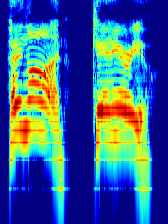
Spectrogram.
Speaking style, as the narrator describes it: hollered back

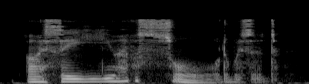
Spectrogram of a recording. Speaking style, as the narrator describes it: he said quietly

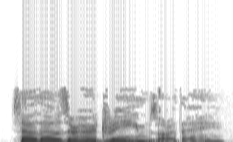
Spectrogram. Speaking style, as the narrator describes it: Carlinia said coolly

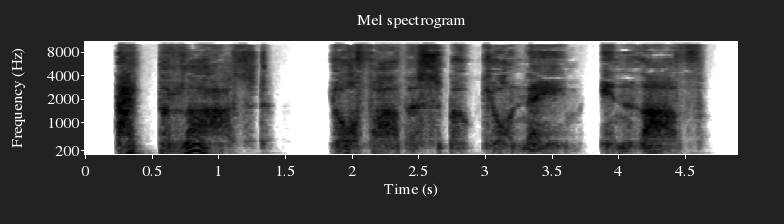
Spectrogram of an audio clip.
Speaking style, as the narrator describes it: In a near whisper, Macross said

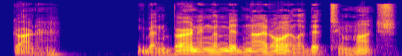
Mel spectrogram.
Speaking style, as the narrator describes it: Sandecker said in a concerned tone

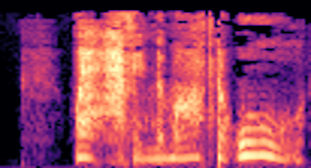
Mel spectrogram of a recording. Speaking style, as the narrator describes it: said Mary Poppins in a loud whisper

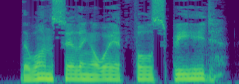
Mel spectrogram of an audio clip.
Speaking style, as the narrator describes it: Kaladin said with a sigh

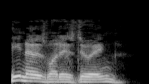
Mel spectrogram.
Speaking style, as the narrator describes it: Ned said calmly

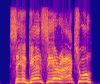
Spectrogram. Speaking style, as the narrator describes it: Hightower barked into his radio

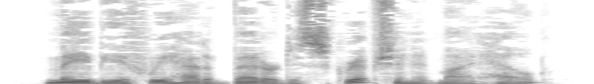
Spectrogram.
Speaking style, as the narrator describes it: Julie said coldly

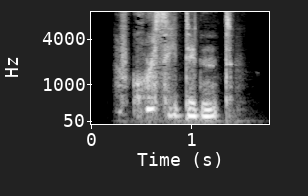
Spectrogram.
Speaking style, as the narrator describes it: Anna whispered back, irritably

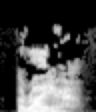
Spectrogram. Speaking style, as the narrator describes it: Rand said breathlessly

